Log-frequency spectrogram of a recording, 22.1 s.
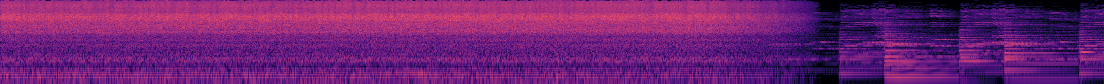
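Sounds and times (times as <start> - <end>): train interior rumble and hiss: 0.0 - 16.2.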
